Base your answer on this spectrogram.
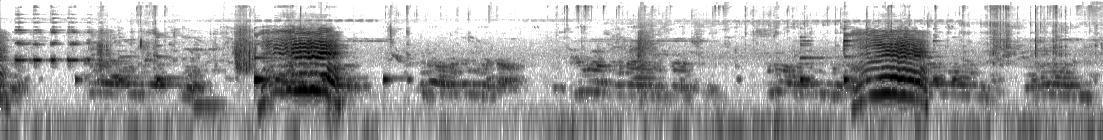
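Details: Farmed sheep in Telangana bleating twice, two strong quavering calls about six seconds apart, with people talking and bells clinking between them.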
